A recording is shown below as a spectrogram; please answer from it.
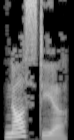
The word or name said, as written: nastia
